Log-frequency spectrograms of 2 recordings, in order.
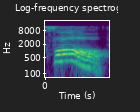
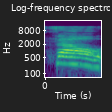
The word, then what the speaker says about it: fall: fall fall fall fall 자 f a l인데 a가에 발음이 나지만 여러분 a 하면 뭐예요 어 어 다시 어 발음이 나죠 얘들아 따라해야 돼 그래서 fell 이게 아니라 뭐예요? fall 다시 fall 떨어지다입니다.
